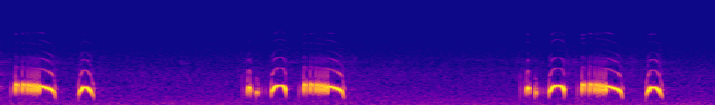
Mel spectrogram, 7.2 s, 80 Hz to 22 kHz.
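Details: Decoy spotted dove calling to draw in wild birds, recorded in 2023: three bursts of deep, hollow coos, each a hoarse drawn note followed by clear rounded ones, repeated about every two and a half seconds over a quiet background.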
